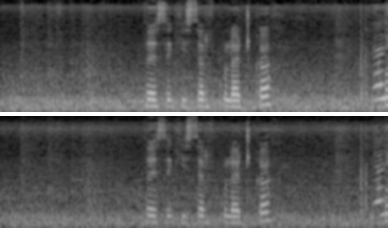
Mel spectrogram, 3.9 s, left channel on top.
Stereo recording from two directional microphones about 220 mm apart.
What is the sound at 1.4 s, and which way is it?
A woman's voice, 20° left (ahead or behind).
